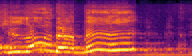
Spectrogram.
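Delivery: high, slow squeaky aside; small mother aside. Acted. Comedian describing his small mother in a high squeaky aside. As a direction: say it up small and sly.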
